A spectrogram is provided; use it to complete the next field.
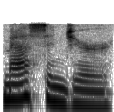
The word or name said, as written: Massinger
